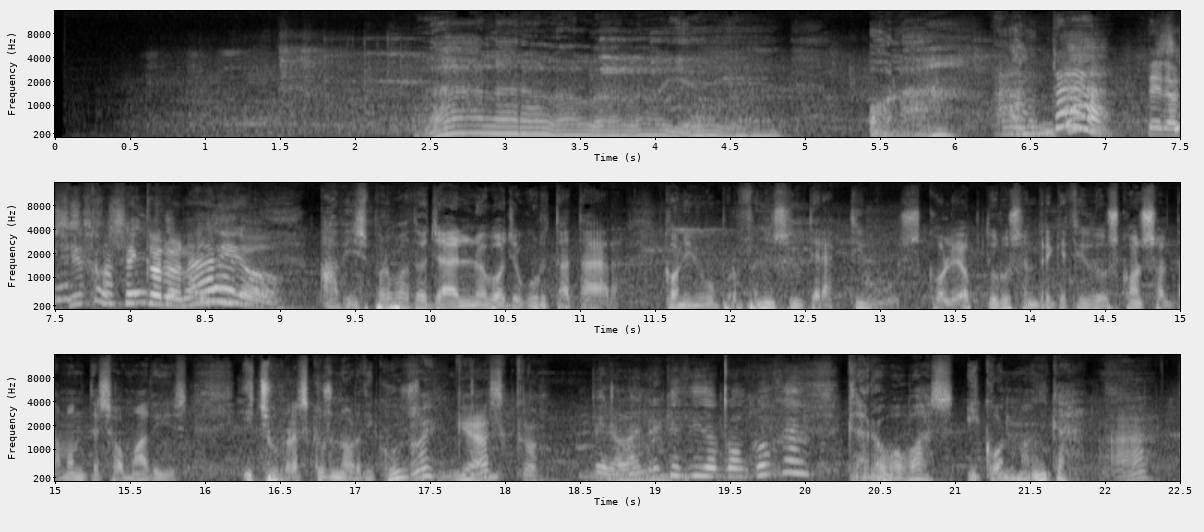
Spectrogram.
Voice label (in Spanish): Publicidad; Yogur tatar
